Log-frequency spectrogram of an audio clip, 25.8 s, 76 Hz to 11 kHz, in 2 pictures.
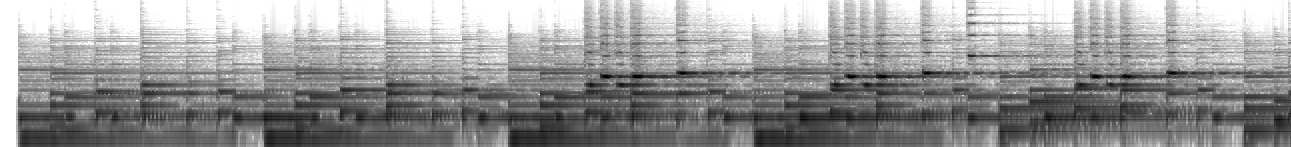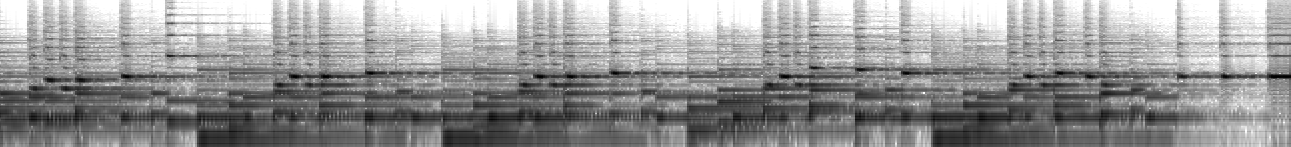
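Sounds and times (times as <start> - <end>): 
piano: 0.4 - 25.8
flute: 5.8 - 25.8.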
